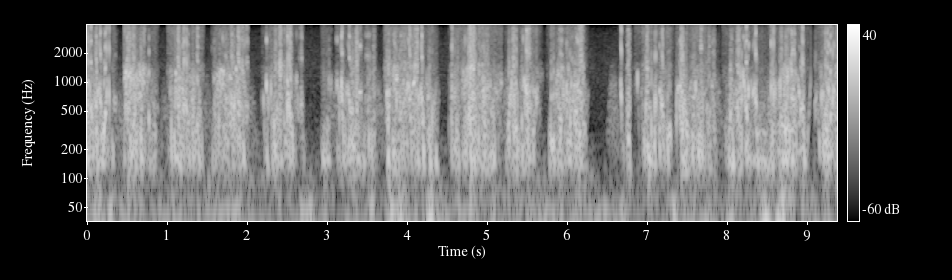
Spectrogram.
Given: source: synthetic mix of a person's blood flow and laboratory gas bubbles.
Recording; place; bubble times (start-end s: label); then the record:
Doppler ultrasound of blood flow; subclavian vein
0.00-0.39 s: bubbles
0.46-0.89 s: bubbles
1.00-1.46 s: bubbles
1.55-2.04 s: bubbles
2.18-2.73 s: bubbles
2.92-3.66 s: bubbles
3.71-4.41 s: bubbles
4.52-5.70 s: bubbles
5.75-6.28 s: bubbles
6.65-7.91 s: bubbles
7.94-9.05 s: bubbles
9.09-9.39 s: bubbles
From the record:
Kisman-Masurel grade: 444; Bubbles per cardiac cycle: continuous sound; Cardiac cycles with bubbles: 100%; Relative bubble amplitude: maximal (0.775 to 0.999); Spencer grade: 4 (maximum detectable bubble signal sounding continuously throughout systole and diastole of every cardiac period, and overriding the amplitude of the normal cardiac signals); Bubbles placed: anywhere in the cardiac cycle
